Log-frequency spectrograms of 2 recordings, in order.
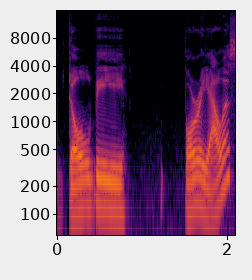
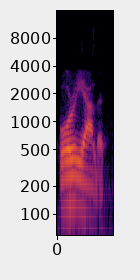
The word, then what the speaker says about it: Dolby Borealis: sure i get this right your name is dolby borealis is that right borealis yes that's correct perfect pronunciation uh and i am very very excited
